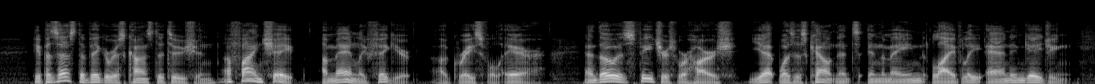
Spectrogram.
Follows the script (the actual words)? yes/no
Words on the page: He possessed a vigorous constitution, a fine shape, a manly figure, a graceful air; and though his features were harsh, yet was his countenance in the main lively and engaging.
yes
